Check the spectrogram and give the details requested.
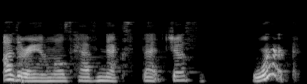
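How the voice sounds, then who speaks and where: A woman's voice: on the low side, unhurried, highs cut off, close to an everyday voice. Edward, a mopey giraffe read by a woman. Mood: self-pitying. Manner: gloomy, complaining, dramatic. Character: self-conscious male giraffe with a long neck.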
